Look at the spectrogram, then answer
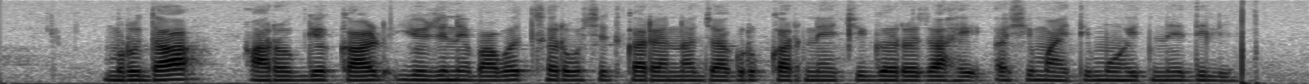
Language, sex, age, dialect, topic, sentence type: Marathi, male, 25-30, Standard Marathi, agriculture, statement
